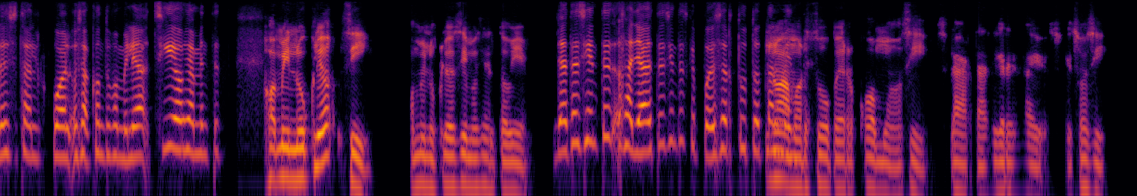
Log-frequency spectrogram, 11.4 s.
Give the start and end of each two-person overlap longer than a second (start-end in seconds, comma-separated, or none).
none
